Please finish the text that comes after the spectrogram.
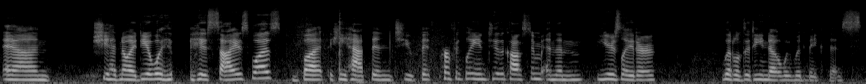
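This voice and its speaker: A woman's voice: on the high side, fairly even intonation, moderate pace, a bit bright, a little hiss or hum. A woman talking casually as an interview guest, explaining things in an earnest manner. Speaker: interview guest, director and writer.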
